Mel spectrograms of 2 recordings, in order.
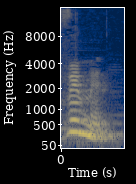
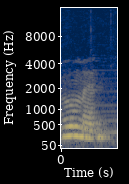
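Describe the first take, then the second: First: It sounds like the plural women. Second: It sounds like the singular woman. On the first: The speaker calls it right. "This is women" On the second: The speaker calls it wrong. "reading it as woman"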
